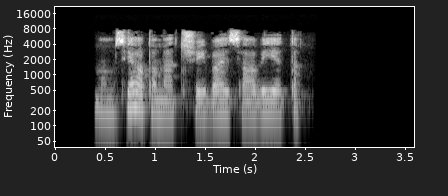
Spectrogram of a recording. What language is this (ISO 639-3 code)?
lav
